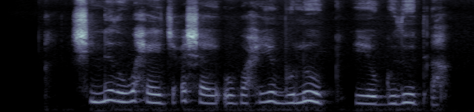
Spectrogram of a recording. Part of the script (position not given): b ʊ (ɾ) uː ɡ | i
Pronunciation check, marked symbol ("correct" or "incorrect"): incorrect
